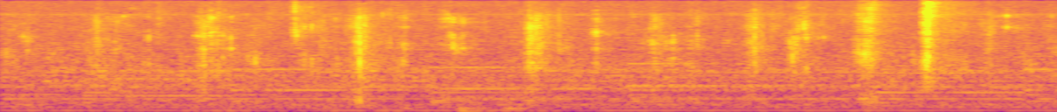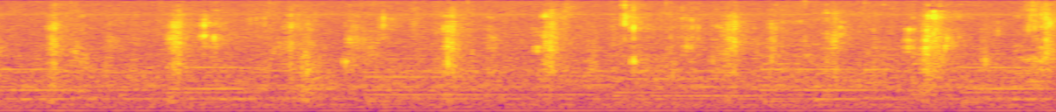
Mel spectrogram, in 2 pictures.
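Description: A person chewing and biting food close to the microphone, with irregular crisp crunches and mouth clicks.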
